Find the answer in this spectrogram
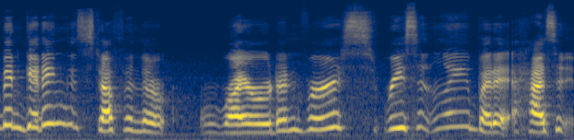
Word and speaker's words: Riordan: uh Rick Riordan sorry still get his name wrong after finding out that it's Riordan instead of Riordan Percy Jackson and the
